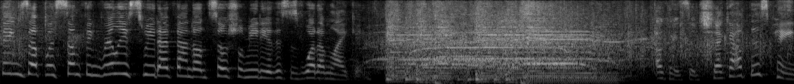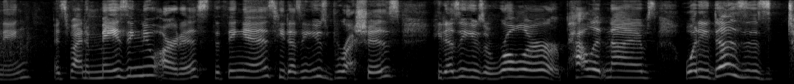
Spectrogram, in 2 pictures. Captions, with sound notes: WRAP THINGS UP WITH SOMETHING REALLY SWEET I FOUND ON SOCIAL MEDIA, THIS IS WHAT I'M LIKING. [CHEERS AND APPLAUSE] OKAY, SO CHECK OUT THIS PAINTING. IT'S MY AN AMAZING ARTIST. THE THING IS, HE DOESN'T USE BRUSHES, HE DOESN'T USE A ROLLER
